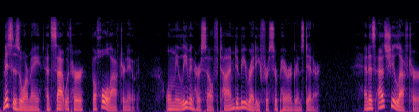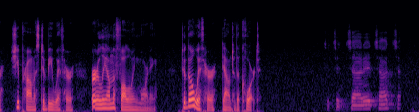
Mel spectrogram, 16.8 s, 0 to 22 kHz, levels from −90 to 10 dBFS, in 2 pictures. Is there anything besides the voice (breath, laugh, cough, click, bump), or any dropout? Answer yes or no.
yes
